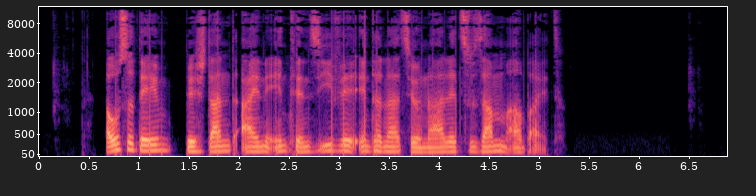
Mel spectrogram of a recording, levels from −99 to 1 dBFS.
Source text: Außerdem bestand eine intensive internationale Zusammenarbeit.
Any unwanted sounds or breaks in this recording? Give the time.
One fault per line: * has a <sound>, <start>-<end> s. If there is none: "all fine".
all fine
